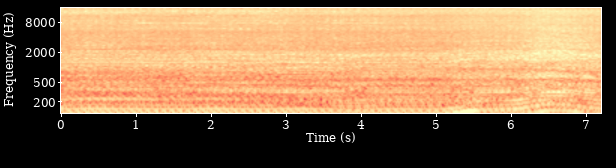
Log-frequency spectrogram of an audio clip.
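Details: Mitsubishi 3000GT VR4 V6 idling with an uneven, loping beat and occasional stumbles, lifting briefly with a blip; misfire at idle, owner wonders if a valve is at fault.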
